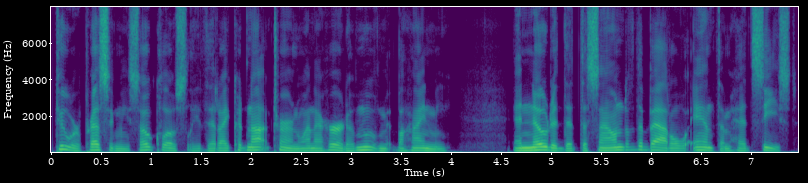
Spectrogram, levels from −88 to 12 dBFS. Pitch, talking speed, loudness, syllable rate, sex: 135 Hz, 235 wpm, -21 LUFS, 5.9 syllables/s, male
